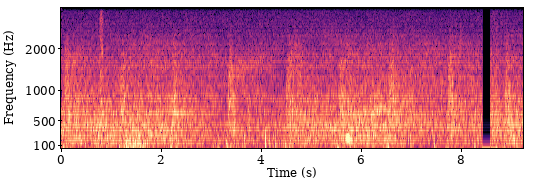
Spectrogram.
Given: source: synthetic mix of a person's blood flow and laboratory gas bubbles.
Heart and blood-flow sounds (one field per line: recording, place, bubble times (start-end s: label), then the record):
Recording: Doppler ultrasound of blood flow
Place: subclavian vein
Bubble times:
0.36-0.48 s: bubbles
0.71-0.88 s: bubbles
From the record:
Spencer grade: 1 (occasional bubble signal discernible with the cardiac motion signal, with majority of cardiac periods free of bubbles)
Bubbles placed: anywhere in the cardiac cycle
